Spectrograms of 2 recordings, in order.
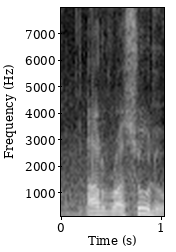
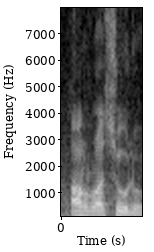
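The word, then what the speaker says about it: الرسول: Ar-Rasulu, right? So I skip the lam. Ar-Rasulu, very good.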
